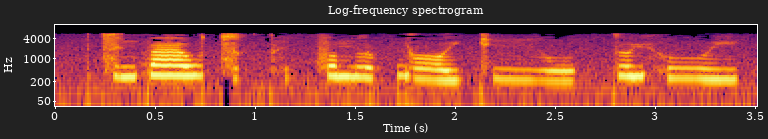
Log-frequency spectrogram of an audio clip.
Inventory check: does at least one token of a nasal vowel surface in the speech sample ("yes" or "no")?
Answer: no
